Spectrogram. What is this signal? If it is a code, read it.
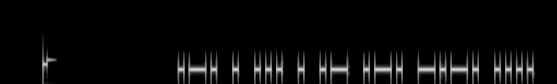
Morse code, heard as a keyed tone, about 22 wpm, 700 Hz. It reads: RESEARCH
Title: Top 501-750 Words 22wpm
